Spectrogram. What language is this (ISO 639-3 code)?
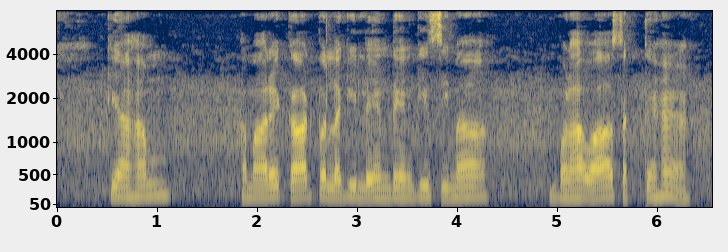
hin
